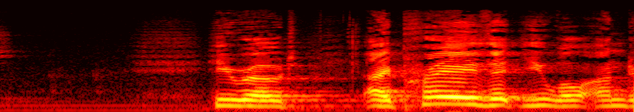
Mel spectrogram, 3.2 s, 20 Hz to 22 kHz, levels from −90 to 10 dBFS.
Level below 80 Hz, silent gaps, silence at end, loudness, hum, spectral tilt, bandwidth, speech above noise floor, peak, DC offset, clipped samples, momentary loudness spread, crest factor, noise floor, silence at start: -62 dBFS; none; 0 s; -15 LUFS; none; -5.5 dB/octave; 12 kHz; 44 dB; 0 dBFS; under 0.1%; under 0.1%; 15 LU; 16 dB; -59 dBFS; 1.1 s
